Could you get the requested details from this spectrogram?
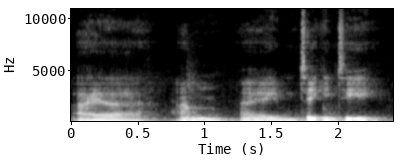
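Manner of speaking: normal talking voice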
